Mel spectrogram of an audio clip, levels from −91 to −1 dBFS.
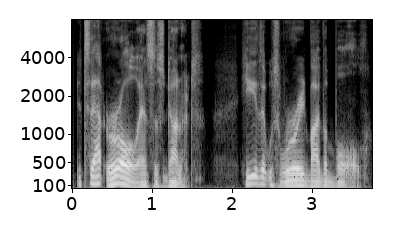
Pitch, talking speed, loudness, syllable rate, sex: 95 Hz, 210 wpm, -17 LUFS, 5.2 syllables/s, male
